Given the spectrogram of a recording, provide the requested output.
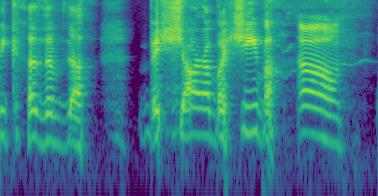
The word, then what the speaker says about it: Bathsheba: Bathsheba. How do we say that? – That is how you say it. Bathsheba.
